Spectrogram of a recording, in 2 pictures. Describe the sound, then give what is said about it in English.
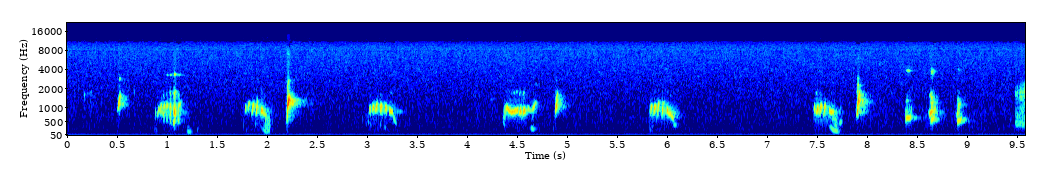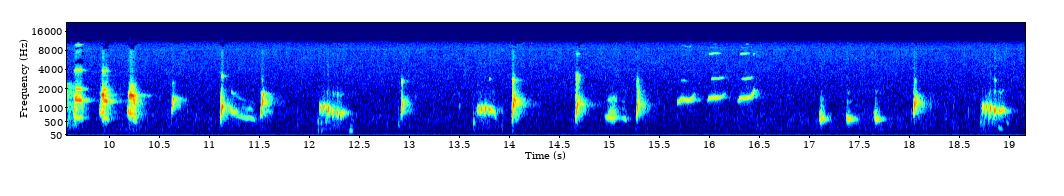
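Soft turkey purrs and clucks made on a mouth call with the end of the tongue: a steady, irregular run of short, quiet chirping notes, unaccompanied, briefly bunching into quicker rolling bursts midway. “So when I mean by soft stuff, you just take a mouth call and I do the end of my tongue like that with a purr.”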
